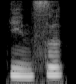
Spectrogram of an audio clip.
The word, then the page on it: 隐私: yǐn sī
